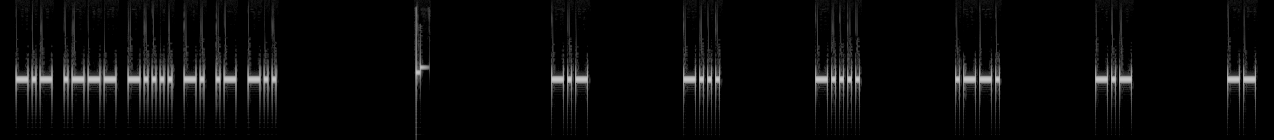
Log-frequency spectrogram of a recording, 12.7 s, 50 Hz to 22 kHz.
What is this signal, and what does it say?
Morse code, heard as a keyed tone, about 29 wpm, spaced as for 13 wpm, 700 Hz. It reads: KJ6NAD KB6PKM
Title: USA Call Signs - 6 Characters - 8x Character Spacing - 30wpm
